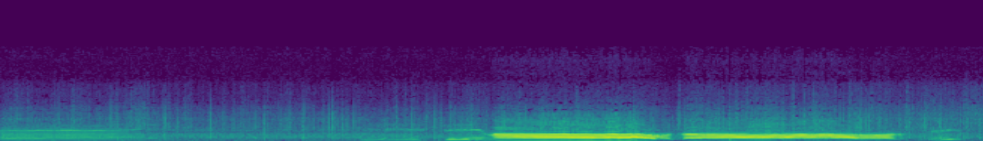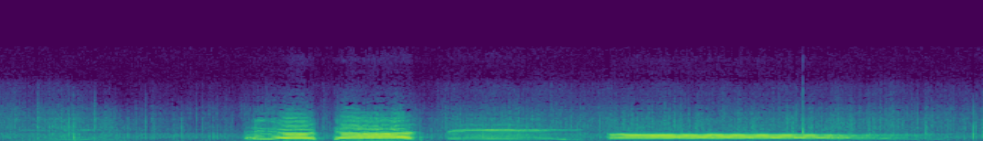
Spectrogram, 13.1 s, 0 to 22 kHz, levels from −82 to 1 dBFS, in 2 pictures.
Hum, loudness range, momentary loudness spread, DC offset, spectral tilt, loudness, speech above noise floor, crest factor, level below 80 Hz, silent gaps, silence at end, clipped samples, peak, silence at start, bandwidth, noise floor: none; 9 LU; 24 LU; under 0.1%; -4 dB/octave; -12 LUFS; 26 dB; 14 dB; -64 dBFS; none; 0 s; under 0.1%; 0 dBFS; 0 s; 9.2 kHz; -37 dBFS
